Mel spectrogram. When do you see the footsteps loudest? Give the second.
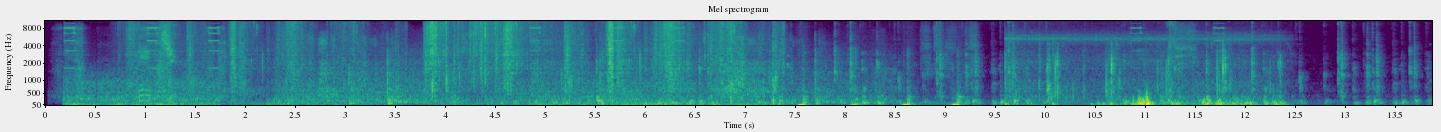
11 s.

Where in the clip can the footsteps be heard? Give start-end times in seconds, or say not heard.
0.7-12.4.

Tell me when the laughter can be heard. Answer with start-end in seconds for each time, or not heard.
not heard.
